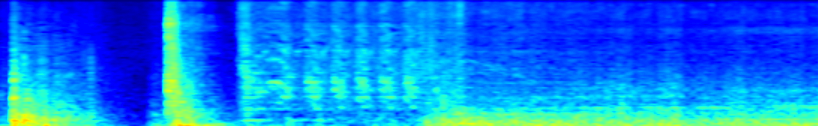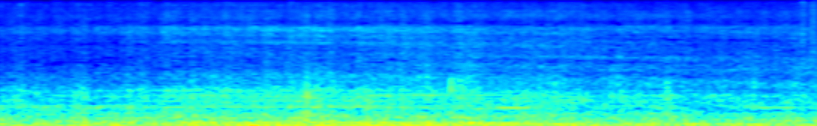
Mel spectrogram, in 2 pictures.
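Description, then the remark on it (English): A car engine catches with a brief burst, then settles into a steady, heavy low rumble that drones on without a break, like riding inside a moving vehicle. The car is carrying a coffin. No voices. “The constant shaking increased his nausea, but Callahan forced down the bile in his throat.”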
